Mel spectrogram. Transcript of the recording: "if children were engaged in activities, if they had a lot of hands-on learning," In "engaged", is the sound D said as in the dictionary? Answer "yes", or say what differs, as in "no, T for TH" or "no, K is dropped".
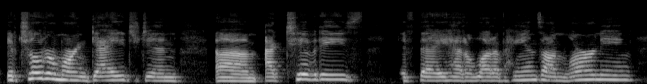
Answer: yes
